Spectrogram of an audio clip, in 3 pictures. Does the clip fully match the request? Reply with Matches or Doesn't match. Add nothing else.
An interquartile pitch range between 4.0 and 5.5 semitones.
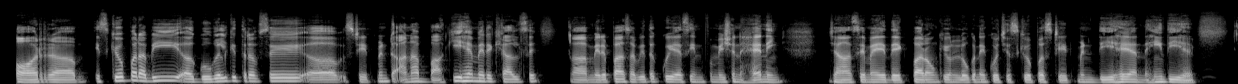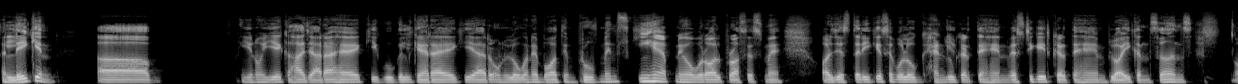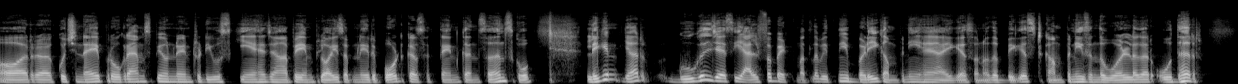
Doesn't match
